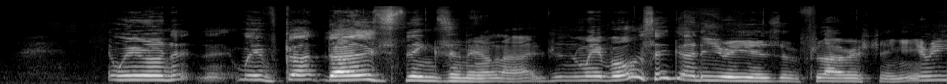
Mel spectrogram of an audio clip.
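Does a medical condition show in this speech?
Yes: cerebral palsy; odd sort of voice.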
